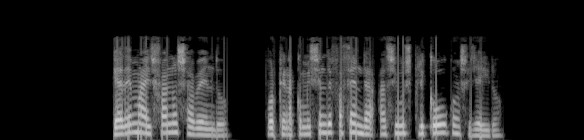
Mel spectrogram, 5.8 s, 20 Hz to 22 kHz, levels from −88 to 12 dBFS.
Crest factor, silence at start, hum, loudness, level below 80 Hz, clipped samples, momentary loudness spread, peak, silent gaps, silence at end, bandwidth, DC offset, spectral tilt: 18 dB; 1.15 s; none; -17 LUFS; -46 dBFS; under 0.1%; 10 LU; 0 dBFS; 2.46-2.65 s; 0.85 s; 7.8 kHz; under 0.1%; -6 dB/octave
